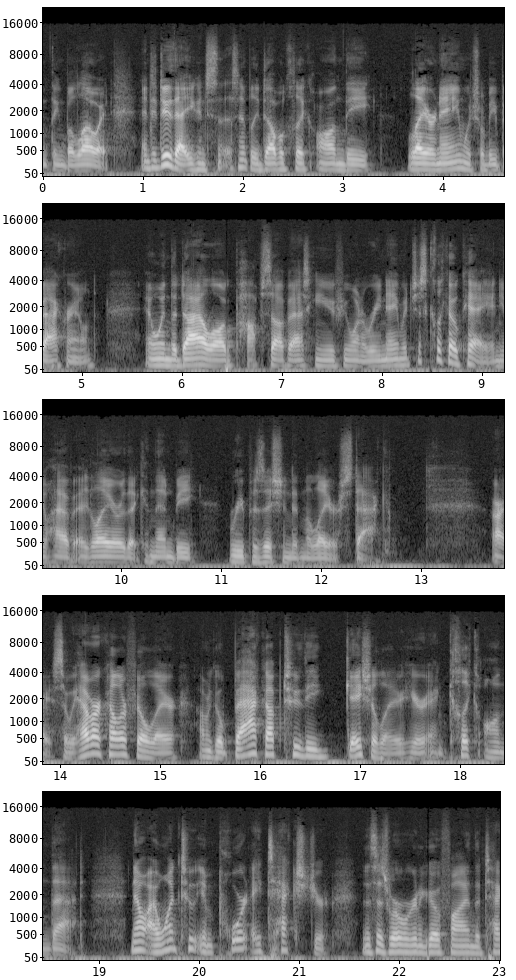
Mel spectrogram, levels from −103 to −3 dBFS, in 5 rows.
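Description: Underruns with held sample occur at 6.44, 8.35 and 22.28 s. The buffer emptied, so the output froze flat for about 15, 5 and 17 ms. Playback then resumed without loss, softly.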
